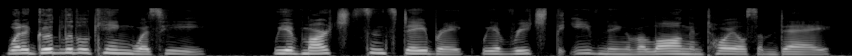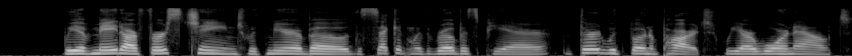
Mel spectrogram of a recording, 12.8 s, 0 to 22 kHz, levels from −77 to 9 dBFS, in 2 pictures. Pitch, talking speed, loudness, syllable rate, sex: 190 Hz, 200 wpm, -22 LUFS, 5.6 syllables/s, female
